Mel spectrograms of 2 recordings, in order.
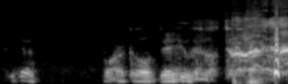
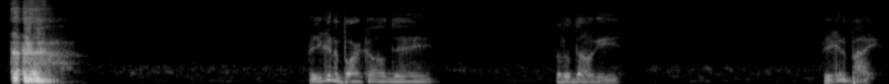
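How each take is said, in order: First: Menacing line collapsing into laughter; breaking into laughter. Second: Low, soft, shady gangster threat; shady gangster taunt. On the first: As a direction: try the threat and crack up. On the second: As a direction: bring in the shadiness, quiet and low. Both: Shown as a demonstration. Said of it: "say it like this".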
